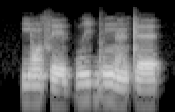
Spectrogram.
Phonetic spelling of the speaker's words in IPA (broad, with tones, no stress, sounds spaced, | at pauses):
j ɔ̃˧ s eː˨ kʷ iː˦ ɡ u˦ n ɛ̃˧ t ɛ˧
